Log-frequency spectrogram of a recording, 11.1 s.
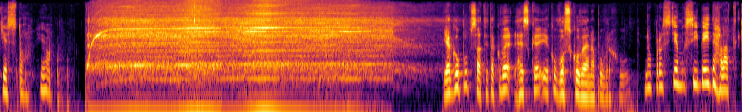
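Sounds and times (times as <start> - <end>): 
speech: 0.0 - 1.5, 6.6 - 11.1
food mixer kneading dough with hooks: 1.3 - 6.7.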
